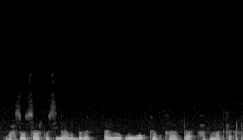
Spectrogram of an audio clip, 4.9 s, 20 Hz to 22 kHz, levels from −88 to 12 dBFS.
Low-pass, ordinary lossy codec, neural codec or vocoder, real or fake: none; none; none; real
